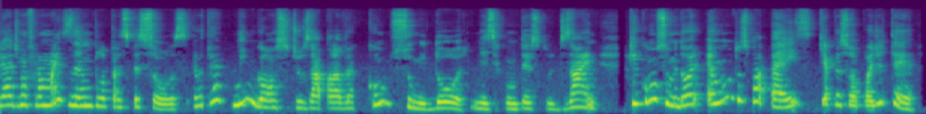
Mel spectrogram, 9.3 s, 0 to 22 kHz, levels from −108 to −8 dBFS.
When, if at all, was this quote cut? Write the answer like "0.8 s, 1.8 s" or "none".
none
